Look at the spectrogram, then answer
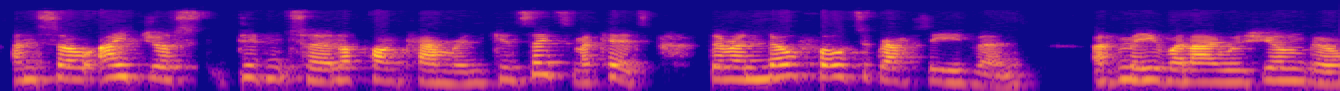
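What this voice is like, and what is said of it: Northwest English accent, flat vowels. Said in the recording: “I come from Northwest England I have very flat vowels in my accent”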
